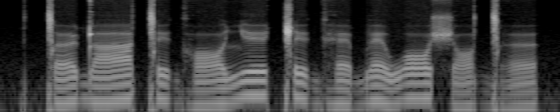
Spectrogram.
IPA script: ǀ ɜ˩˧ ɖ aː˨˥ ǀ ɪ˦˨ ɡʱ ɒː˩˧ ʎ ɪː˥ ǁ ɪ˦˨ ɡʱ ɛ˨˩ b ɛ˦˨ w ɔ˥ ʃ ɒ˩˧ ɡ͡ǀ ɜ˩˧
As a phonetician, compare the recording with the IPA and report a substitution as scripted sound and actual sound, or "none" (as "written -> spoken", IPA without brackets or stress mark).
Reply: none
